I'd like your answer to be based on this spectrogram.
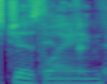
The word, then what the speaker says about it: Ghislaine: It's Ghislaine. – It's Ghislaine.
